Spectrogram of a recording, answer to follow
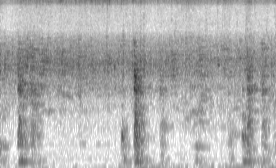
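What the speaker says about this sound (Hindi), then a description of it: "साथ ही साथ यहाँ मैं रेडी कर रही हूँ तड़का" Tadka of oil and spices sizzling in a pan, with a few louder bursts of crackle and stirring scrapes over a steady frying hiss, heard close up with no talk.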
